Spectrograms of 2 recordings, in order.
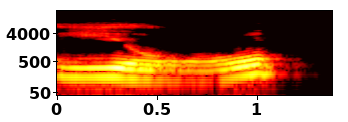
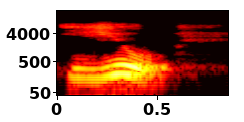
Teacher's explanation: Yeah, it looks like the English you, but this is Chinese pinyin, and Chinese is a tunic language, so we have tones here. So it's a curve, it's a third tone.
